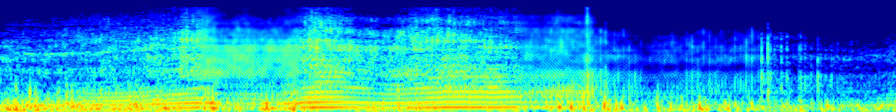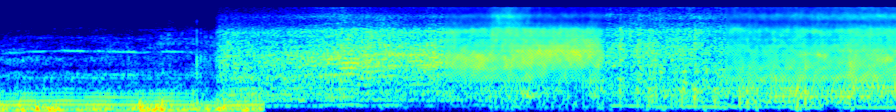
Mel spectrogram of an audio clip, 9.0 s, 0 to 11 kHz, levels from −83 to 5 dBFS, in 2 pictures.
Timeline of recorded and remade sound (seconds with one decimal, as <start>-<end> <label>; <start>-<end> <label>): 0.0-1.0 recorded; 1.0-1.5 remade; 1.5-2.6 recorded; 2.6-3.8 remade; 3.8-6.7 recorded; 6.7-7.5 remade; 7.5-8.1 recorded; 8.1-9.0 remade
